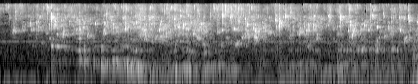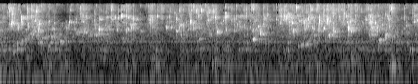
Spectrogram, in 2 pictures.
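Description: Blue Windex cleaning solution pouring from a tipped plastic tub into a ceramic bathroom sink, a steady irregular trickle and splash with light gurgling as it runs into the basin.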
